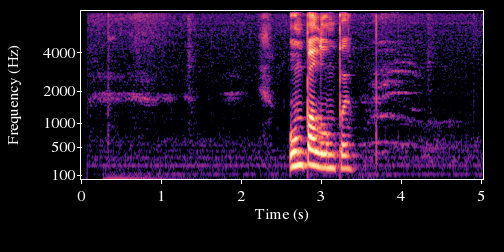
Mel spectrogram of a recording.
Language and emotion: Russian, neutral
